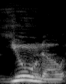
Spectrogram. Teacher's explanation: her name is Juno in English but yuno in Latin it has a y it's almost like a y at the beginning of it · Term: consonantal I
